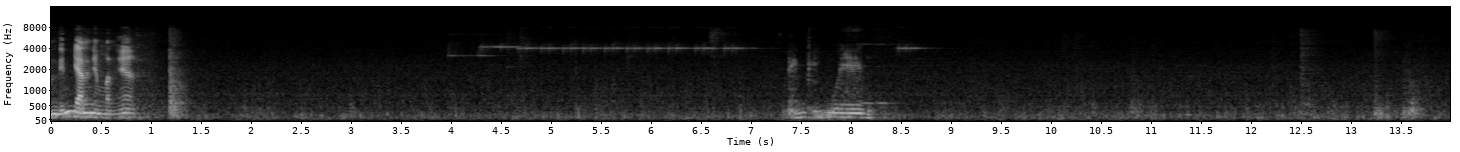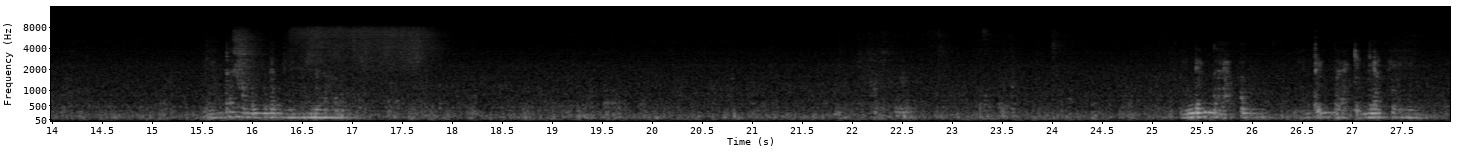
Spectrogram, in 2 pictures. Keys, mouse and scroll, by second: 1.4 click, 3.2 click, 5.5 click, 8.0 click, 10.9 click, 11.5 x, 11.8 click, 12.8 click, 16.5 click, 18.6 click, 18.6 x, 19.2 click, 21.1 click, 21.2 x, 21.6 click, 22.6 click.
